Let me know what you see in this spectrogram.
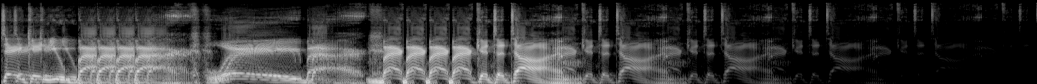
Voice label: Dj Drop Way Back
